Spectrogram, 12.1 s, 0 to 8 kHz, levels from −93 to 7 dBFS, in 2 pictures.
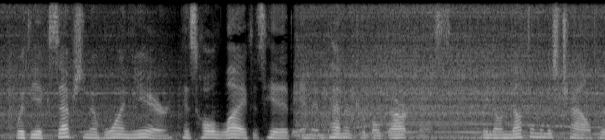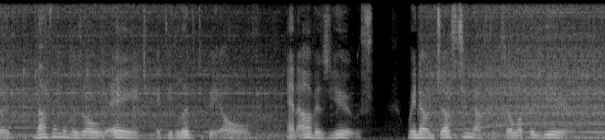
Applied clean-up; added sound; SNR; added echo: none; Engine; 11 dB; none.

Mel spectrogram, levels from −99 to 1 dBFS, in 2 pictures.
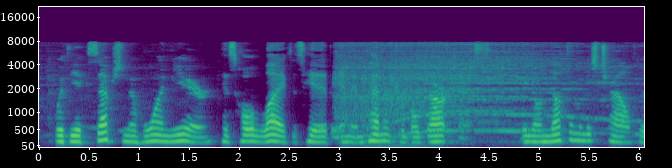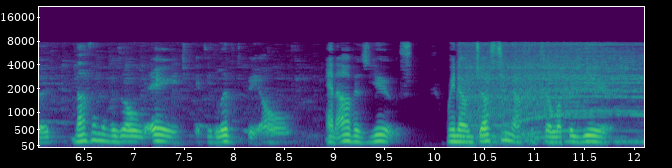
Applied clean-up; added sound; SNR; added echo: classical method log-MMSE.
